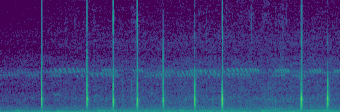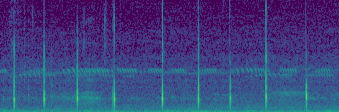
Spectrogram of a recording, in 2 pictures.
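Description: Fingers pressing the bubbles of a silicone pop-it fidget toy one after another, each giving a sharp pop, about two to three a second. A steady high insect trill runs behind the pops.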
